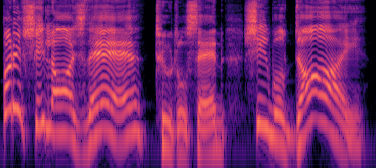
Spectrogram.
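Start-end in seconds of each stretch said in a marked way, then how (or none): 0.0-1.5 put-on high, worried boy; lightly voiced anxious boy; Tootles. A narrator's reading. 2.4-3.7 put-on high, drawn-out boy's warning; high, slow, fretful boy; Tootles. A narrator's reading. Tootles warns Wendy will die.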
